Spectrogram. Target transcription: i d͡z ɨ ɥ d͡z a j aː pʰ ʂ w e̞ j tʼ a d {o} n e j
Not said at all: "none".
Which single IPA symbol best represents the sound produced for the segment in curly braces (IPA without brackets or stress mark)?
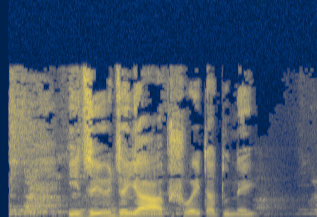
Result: u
